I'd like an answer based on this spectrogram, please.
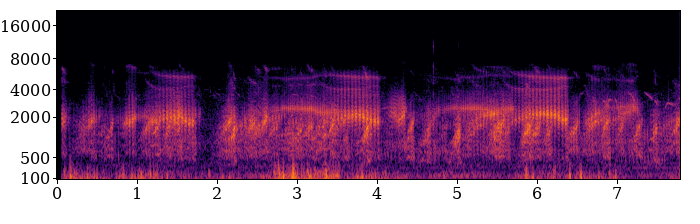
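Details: Frogs calling from a country pond on a farm near Montepulciano, Tuscany, Italy, in May 2013: overlapping rasping croaks in loud bursts of a second or two, with a dense low rumble beneath.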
